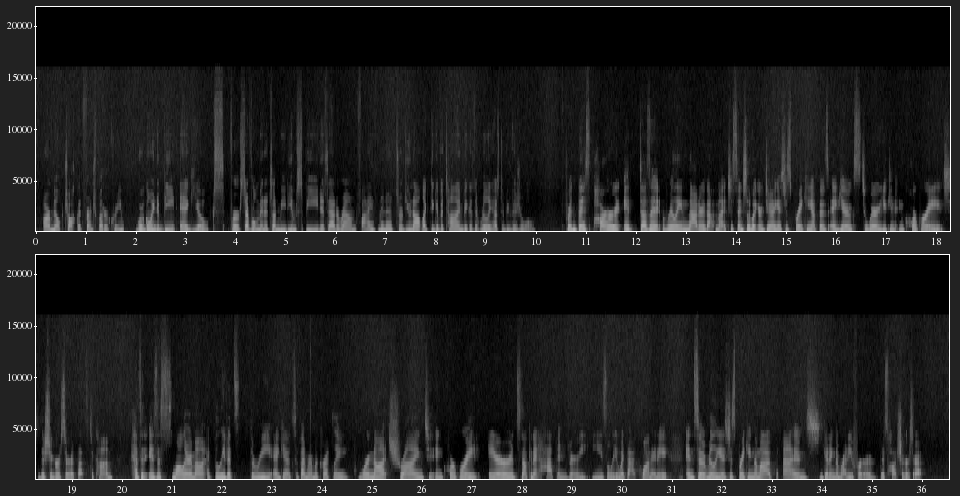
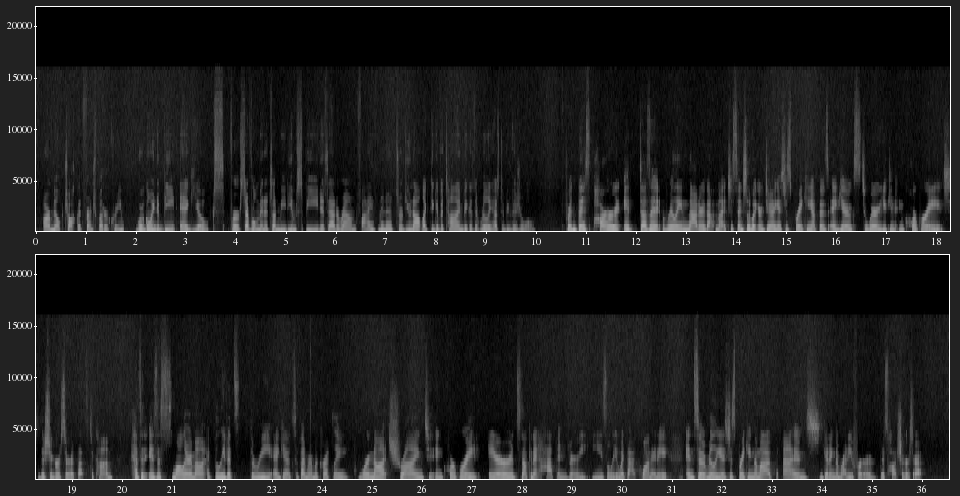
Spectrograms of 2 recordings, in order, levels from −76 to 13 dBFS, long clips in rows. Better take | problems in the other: neither | hiss; faint; throughout; 25 dB below the speech; the same in both

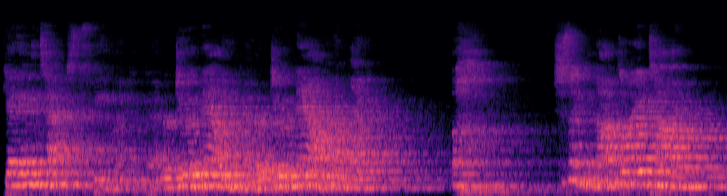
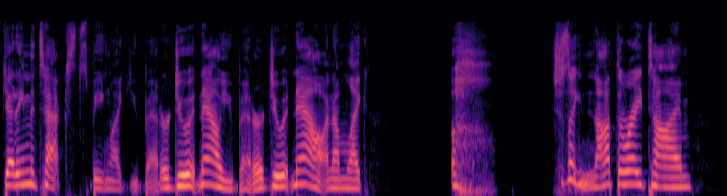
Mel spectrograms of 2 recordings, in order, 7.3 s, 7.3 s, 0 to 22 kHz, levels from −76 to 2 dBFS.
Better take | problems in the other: second | off-mic speech; far // room echo; strong; dies away in 2.1 s

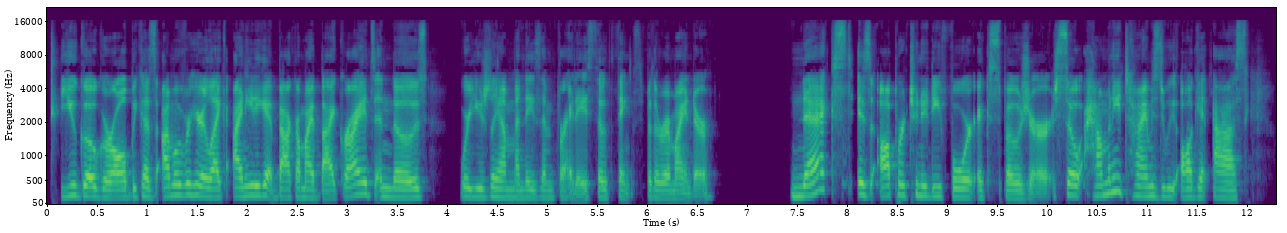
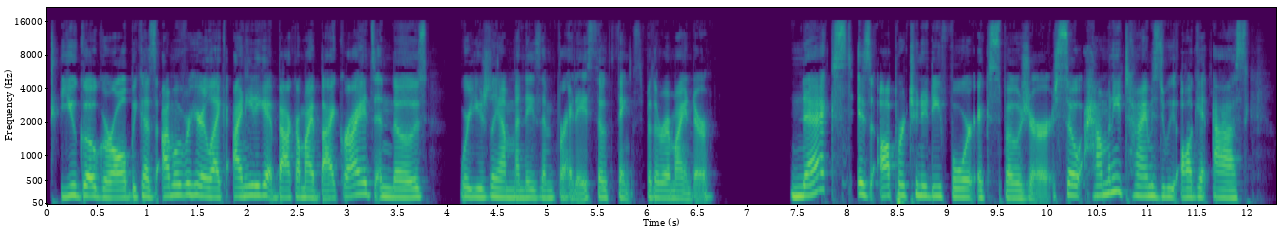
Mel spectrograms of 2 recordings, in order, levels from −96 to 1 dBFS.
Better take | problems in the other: second | thin; somewhat; fading below 350 Hz

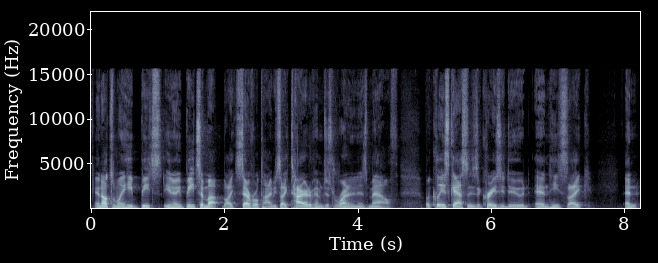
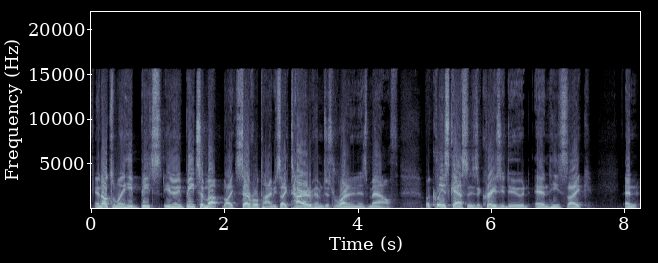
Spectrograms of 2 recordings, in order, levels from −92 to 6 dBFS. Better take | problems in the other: first | distortion; heavy; 7% of the sound clipped

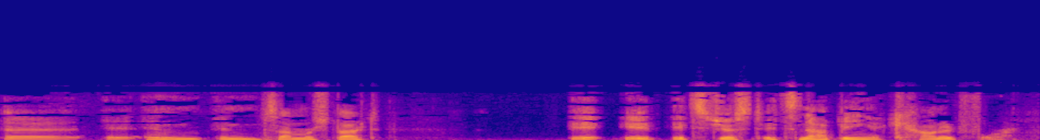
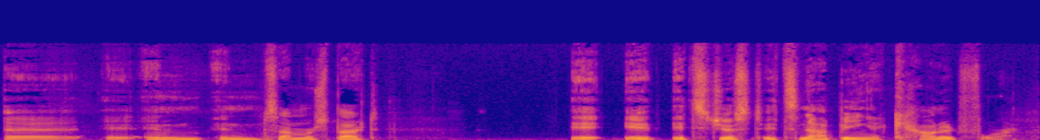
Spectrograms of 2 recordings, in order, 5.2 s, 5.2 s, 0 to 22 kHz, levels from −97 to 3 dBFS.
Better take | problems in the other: second | garbled, watery; badly; nothing above 7.5 kHz

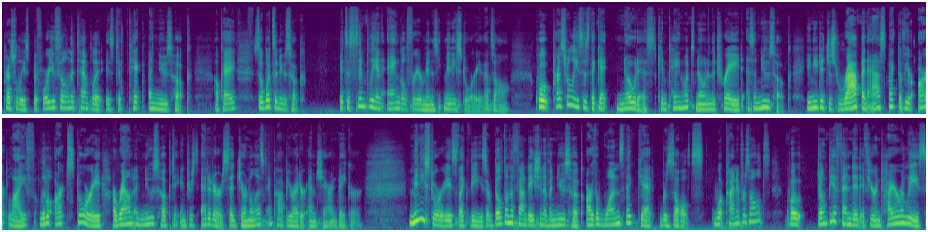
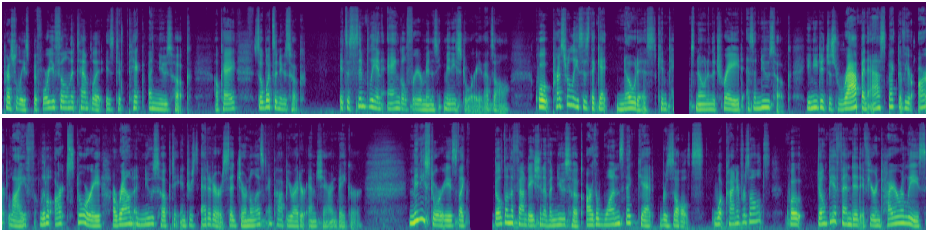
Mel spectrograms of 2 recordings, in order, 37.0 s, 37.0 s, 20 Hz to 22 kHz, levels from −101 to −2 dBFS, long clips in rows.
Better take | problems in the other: first | audio cutting out; at 13 s and at 28 s

